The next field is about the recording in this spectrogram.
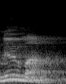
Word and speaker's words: pneuma: In the New Testament, the word in the Greek for spirit or ghost is the word pneuma. Write that one down. It's spelled P, the P is silent there, P-N-E-U-M-A, P-N-E-U-M-A.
